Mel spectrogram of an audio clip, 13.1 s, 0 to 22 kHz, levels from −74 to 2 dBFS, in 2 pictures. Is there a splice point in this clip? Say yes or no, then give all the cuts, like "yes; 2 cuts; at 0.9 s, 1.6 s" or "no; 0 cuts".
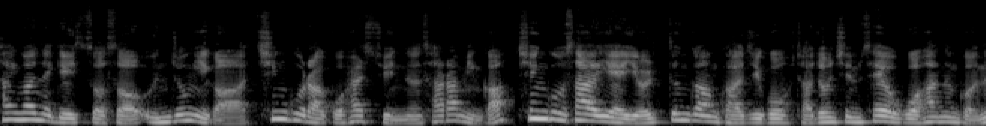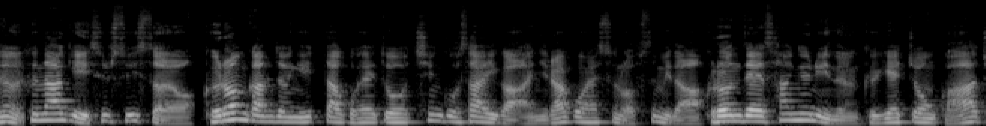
no; 0 cuts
